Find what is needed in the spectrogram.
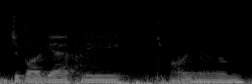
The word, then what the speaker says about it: Jabbar: Used to say Jabber. When I was a kid, I'd be like, hey, I got Jabber Gaffney on my Madden team.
